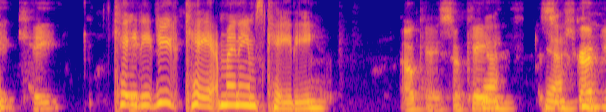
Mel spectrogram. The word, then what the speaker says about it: Katie: do you say it Kate Katie my name's Katie okay so okay subscribe to your channel but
